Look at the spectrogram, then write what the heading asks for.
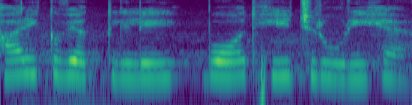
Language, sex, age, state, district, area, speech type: Punjabi, female, 18-30, Punjab, Sangrur, rural, spontaneous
